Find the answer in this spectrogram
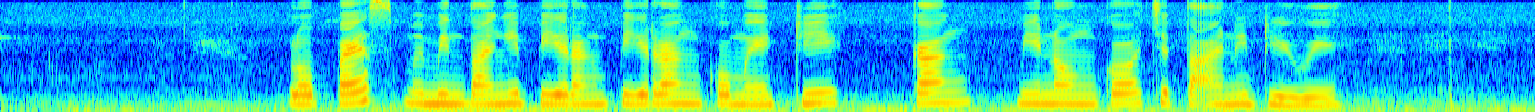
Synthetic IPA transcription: lopɛsməmbint̪aŋipiɾaŋpiɾaŋkomed̥i̤kaŋminɔŋkɔt͡ʃəp̚t̪a̰ʔaneɖ̥e̤we

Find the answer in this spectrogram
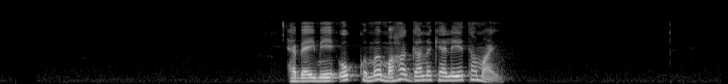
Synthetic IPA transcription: hæbæjmeːʔokːoməmaɦaɡanəkæleːt̪ama̰j

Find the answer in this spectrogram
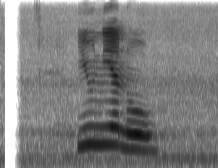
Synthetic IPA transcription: junijʌnɦo

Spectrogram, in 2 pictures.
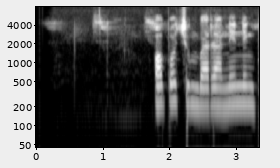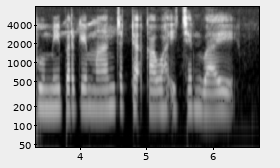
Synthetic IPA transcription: ʔɔpɔd̥ʒ̥ṳmbaɾanenɪŋb̥ṳmipərkemaːnt͡ʃəɖ̥a̤̰ʔkawahid̥ʒ̥ɛ̤nwae

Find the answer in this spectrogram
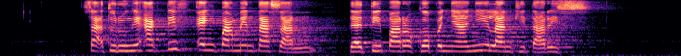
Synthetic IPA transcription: saʔd̪̥ṳɾuŋeʔak̚t̪ɪfɪŋpament̪asand̪̥ä̤d̪̥i̤paɾɔɡ̥ɔ̤pəɲaɲilanɡ̥i̤t̪aɾɪs

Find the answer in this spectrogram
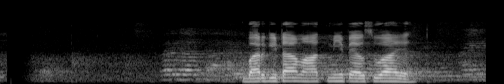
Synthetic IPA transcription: bɐɾɡiʈaːmaɦat̪mijəpɛʋsuʋaːjə

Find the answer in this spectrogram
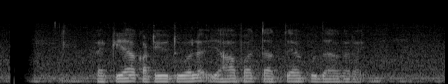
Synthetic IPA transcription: ʋækijaːkaʈijut̪uʋələ̰jaɦapat̪ːat̪ːejakːud̪aːkəɾa̰j

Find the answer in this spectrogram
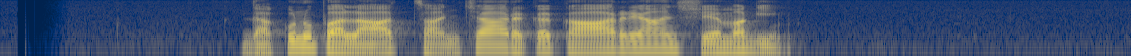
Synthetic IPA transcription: d̪akunupalaːt̪saɲt͡ʃaːɾəkəkaːɾjaːnʃəjəmaɡin

